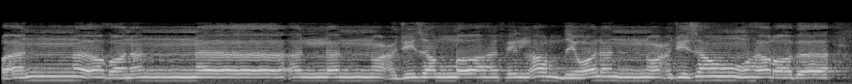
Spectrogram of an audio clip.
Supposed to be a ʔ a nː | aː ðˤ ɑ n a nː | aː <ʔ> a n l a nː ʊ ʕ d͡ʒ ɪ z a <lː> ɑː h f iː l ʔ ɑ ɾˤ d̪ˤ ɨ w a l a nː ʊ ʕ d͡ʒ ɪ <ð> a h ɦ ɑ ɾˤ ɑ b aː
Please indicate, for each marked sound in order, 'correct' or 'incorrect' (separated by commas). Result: correct, correct, incorrect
